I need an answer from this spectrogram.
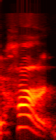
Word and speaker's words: Hart: Well, I just tell everybody Hart, but without the E, you know? Yes, yes, Drop the yes. E on the heart and you're good.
